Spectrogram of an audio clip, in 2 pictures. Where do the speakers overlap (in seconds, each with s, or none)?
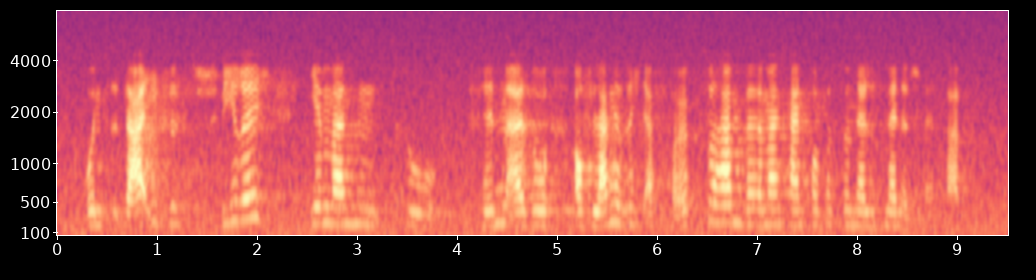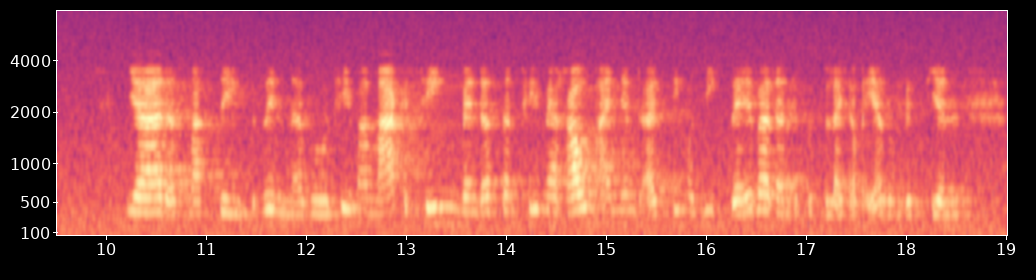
none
